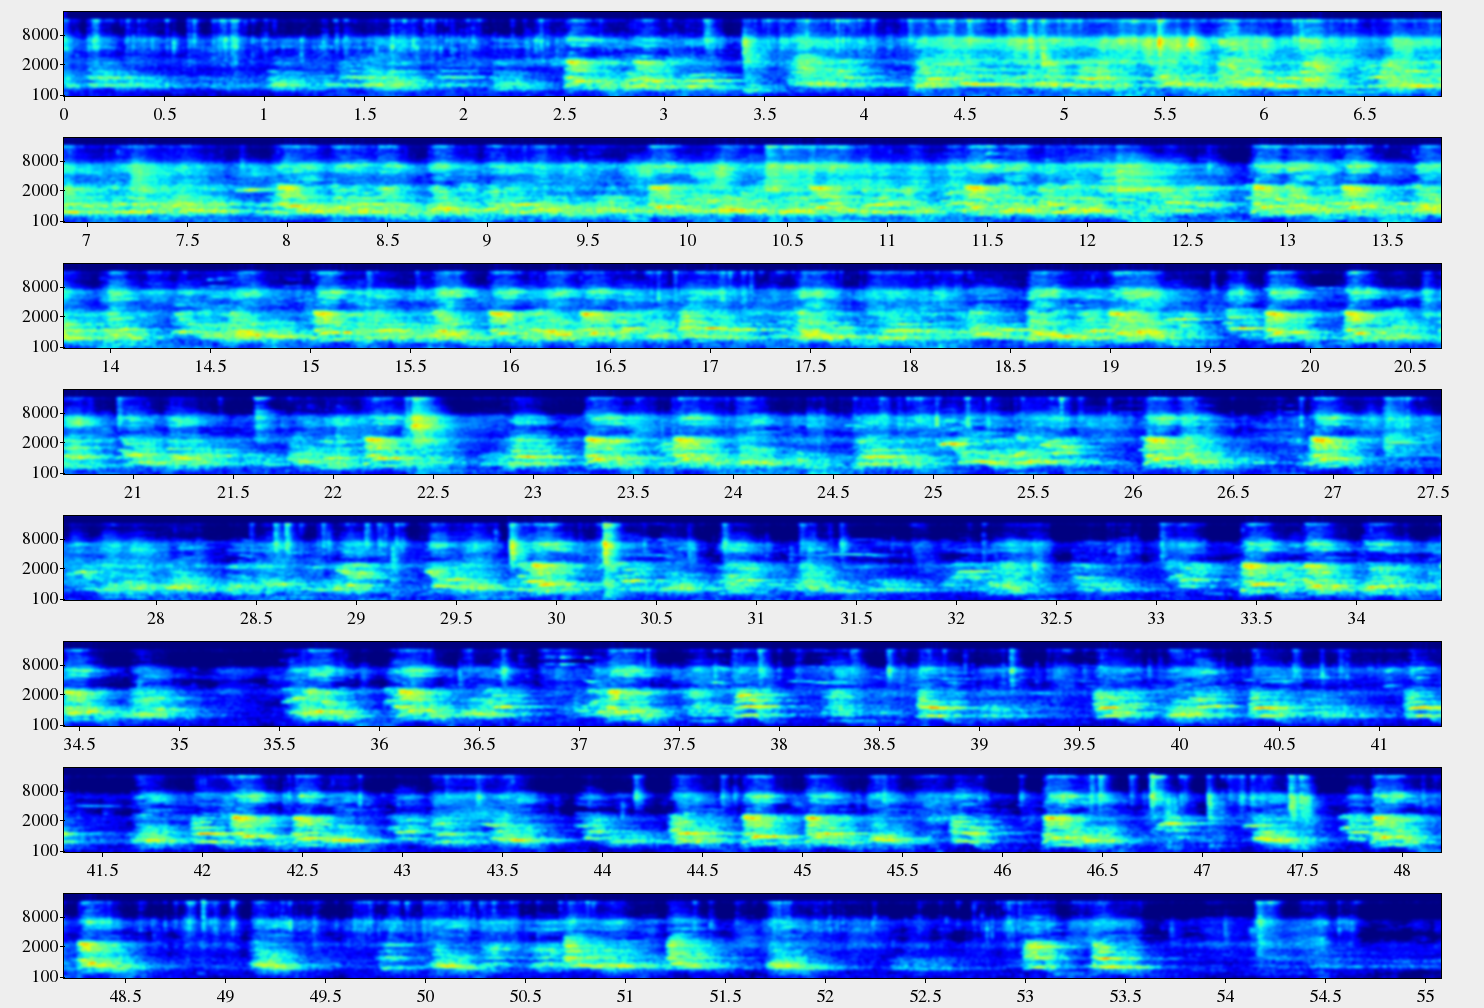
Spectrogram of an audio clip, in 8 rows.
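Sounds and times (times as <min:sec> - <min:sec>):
many dogs barking: 0:00.0 - 0:55.0.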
